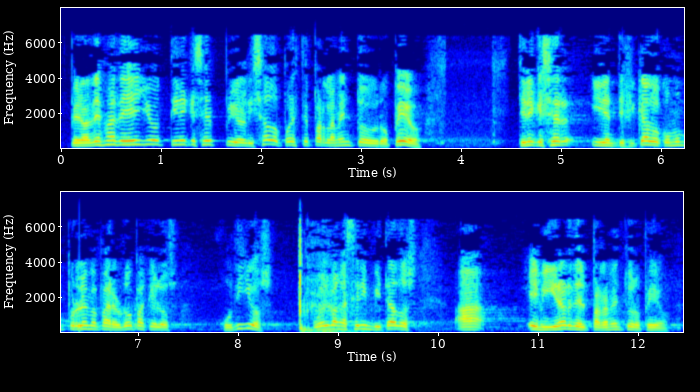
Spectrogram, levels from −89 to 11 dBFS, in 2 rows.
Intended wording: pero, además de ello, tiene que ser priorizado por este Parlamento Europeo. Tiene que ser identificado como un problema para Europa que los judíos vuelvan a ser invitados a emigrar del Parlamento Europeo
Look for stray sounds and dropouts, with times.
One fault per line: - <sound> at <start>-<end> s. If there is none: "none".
none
